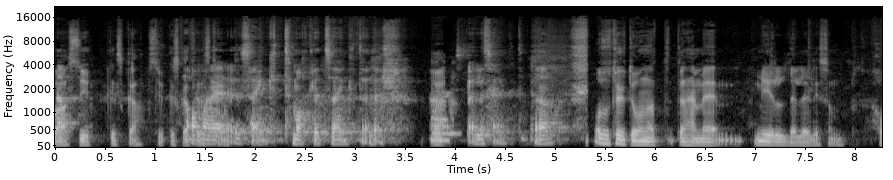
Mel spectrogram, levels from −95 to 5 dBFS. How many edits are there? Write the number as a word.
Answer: two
